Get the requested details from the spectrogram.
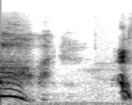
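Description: A single voiced sneeze with a drawn-out falling intake before a breathy burst, then a brief quiet pause and a short vocal sound at the end.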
